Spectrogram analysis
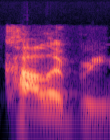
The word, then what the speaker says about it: Colibri: Is it Calibri? It's kind of a made up. Well, so yeah, Colibri. That's how I say it.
